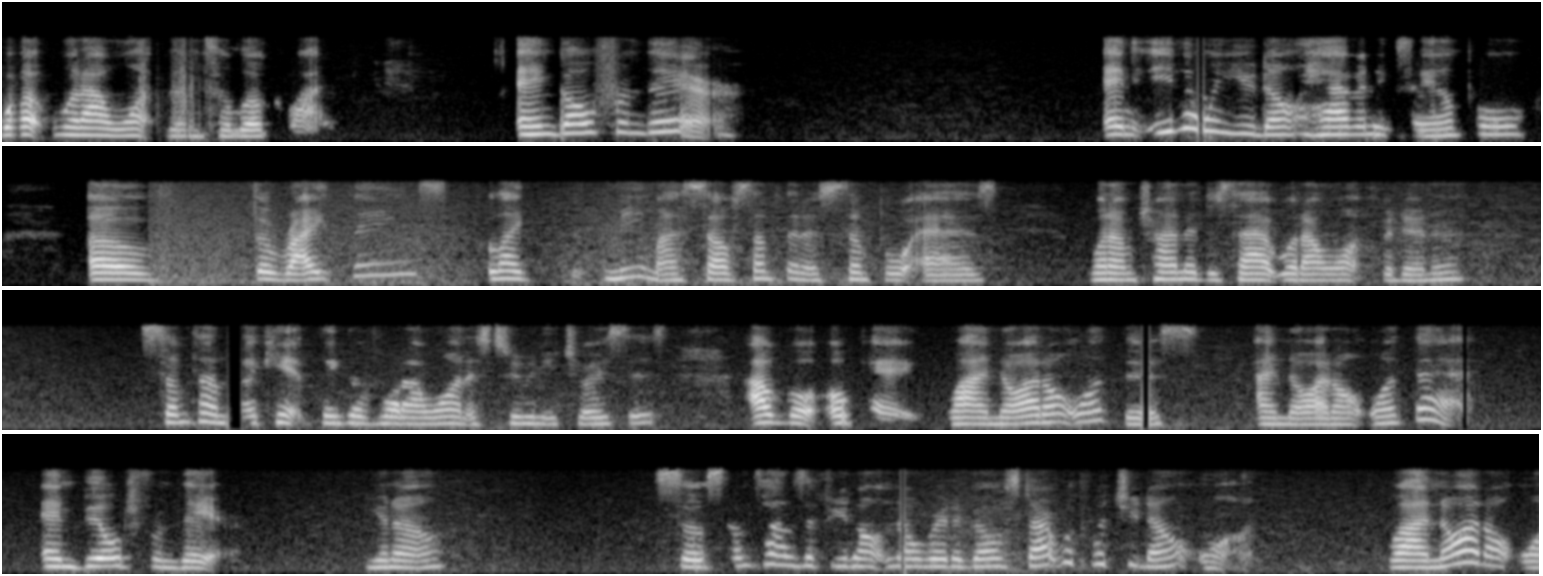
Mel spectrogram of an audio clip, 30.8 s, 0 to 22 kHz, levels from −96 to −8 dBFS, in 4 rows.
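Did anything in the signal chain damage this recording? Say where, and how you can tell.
Yes. Analogue wiring: a scratchy, irregular crackle runs from 0.69 to 1.02 s, between "would I" and "to look like", and again from 23.96 to 24.09 s. This is loose connector crackle: a worn or dirty contact chops the signal as it makes and breaks, with pops from DC on the line.

Network: hard-edged gaps cut the audio at 5.98 s (30 ms, just before "when you don't have"), 16.52 s (70 ms), 21.09 s (40 ms, between "know I don't want" and "I know I don't"), 22.69 s (30 ms) and 27.58 s (20 ms). After each, the sound returns slightly distorted for a moment. This is packet loss on an ADPCM call, which fits G.722 coding. Lost packets are replaced by silence, and the decoder's predictor and step size drift from the sender's until they resynchronise.

Call processing: when the room noise jumps by about 17 dB around 8.5 s, it comes through loud at first and then sinks by about 10 dB over the 1.97 s from 8.42 to 10.39 s. 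This is the noise suppressor catching up: its noise estimate lagged the sudden rise and took that long to adapt.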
